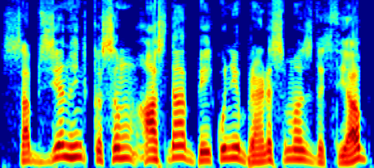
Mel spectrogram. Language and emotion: Kashmiri, neutral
